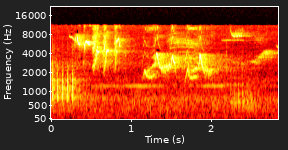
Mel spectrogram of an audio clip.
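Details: A brown thrasher gives its morning song near forest-edge thickets: a quick run of varied phrases, a burst of fast low clicks, then bright slurred whistles and buzzy notes over soft background hiss.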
